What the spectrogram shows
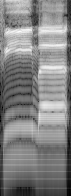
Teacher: اس کو لمبا کرنا ہے کیونکہ یا سے پہلے زیر یا مدہ ہے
